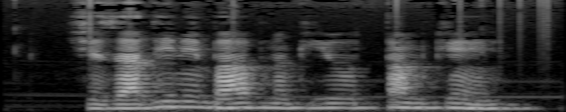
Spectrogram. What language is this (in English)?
Gujari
